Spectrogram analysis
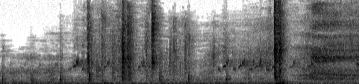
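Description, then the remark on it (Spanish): A door closes as someone leaves: a few light clicks and rattles of the handle, then a firm shut near the end, followed by a quiet hiss. No one speaks. “Brenda desaparece tras la puerta.”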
